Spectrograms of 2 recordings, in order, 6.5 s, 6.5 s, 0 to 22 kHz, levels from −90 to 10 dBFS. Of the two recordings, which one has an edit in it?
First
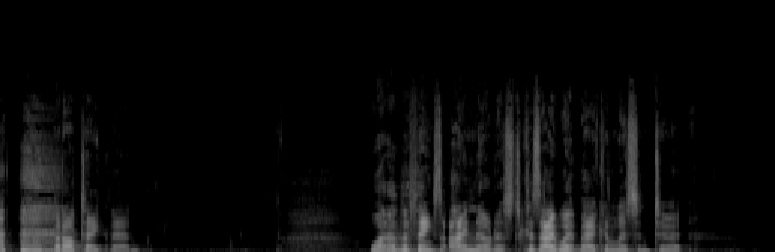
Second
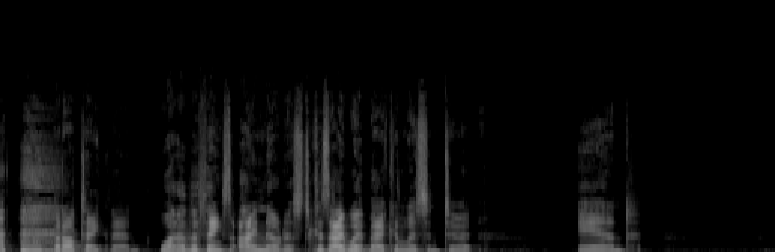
second; 1 cut; at 1.2 s

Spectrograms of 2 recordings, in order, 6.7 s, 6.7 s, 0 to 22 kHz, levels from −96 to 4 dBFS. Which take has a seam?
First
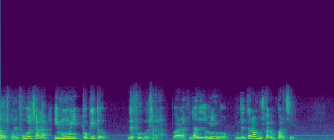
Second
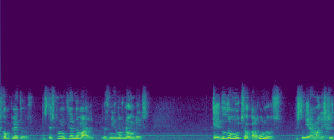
first; 3 cuts; at 1.0 s, 1.6 s, 3.3 s

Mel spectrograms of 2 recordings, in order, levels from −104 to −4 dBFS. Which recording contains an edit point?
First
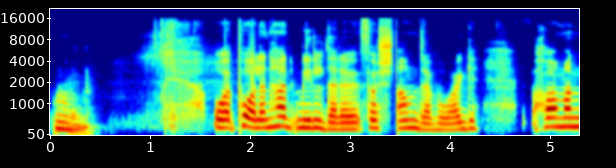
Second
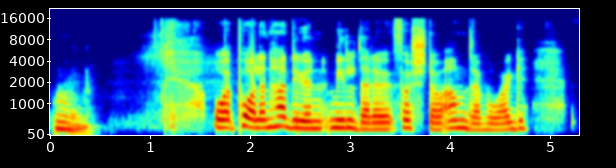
first; 2 cuts; at 2.4 s, 3.5 s

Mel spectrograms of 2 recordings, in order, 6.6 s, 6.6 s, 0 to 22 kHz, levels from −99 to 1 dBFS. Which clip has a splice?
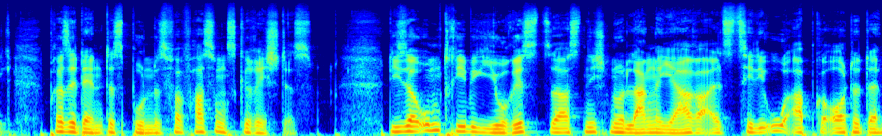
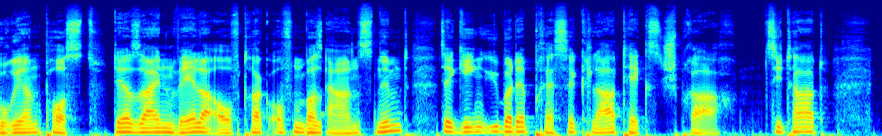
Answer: second; 2 cuts; at 2.4 s, 3.3 s

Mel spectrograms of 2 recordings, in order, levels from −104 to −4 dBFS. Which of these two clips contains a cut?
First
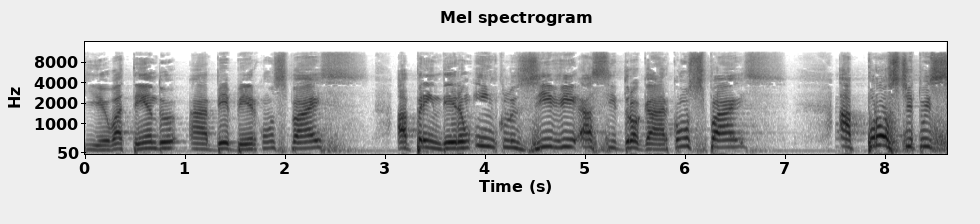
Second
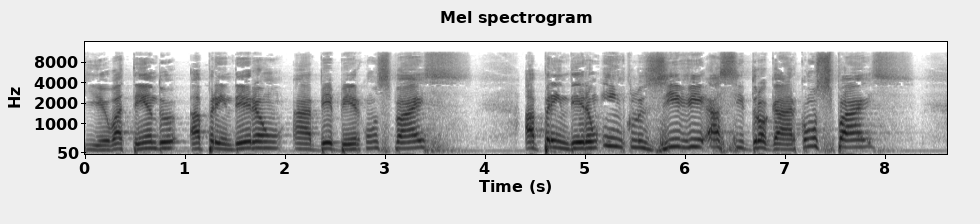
first; 3 cuts; at 1.0 s, 2.9 s, 7.5 s

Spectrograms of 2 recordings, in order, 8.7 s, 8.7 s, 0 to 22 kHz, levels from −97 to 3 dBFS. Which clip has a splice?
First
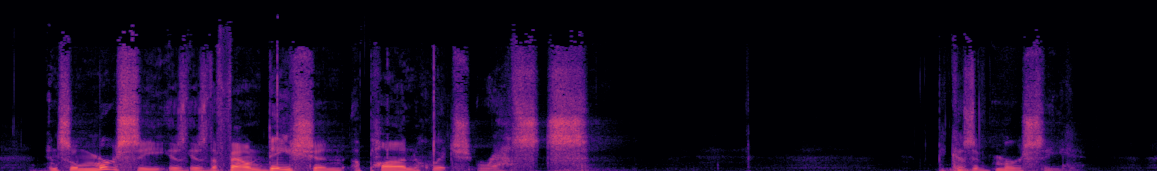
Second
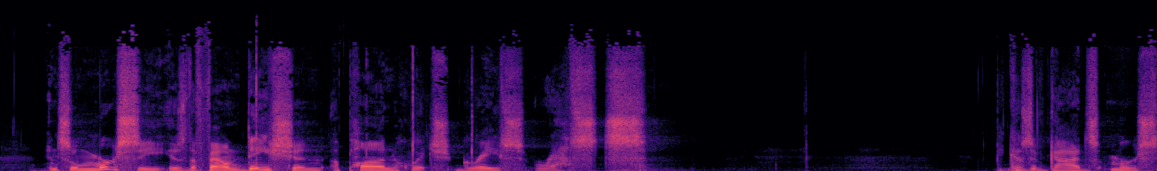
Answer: first; 3 cuts; at 1.4 s, 3.5 s, 7.4 s

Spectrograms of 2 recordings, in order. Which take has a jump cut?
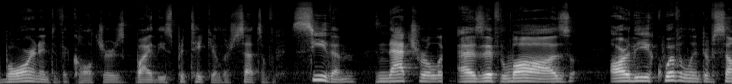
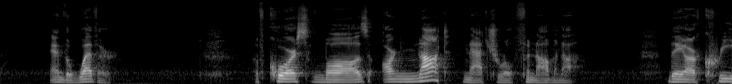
first; 5 cuts; at 1.4 s, 2.8 s, 3.8 s, 4.4 s, 5.0 s

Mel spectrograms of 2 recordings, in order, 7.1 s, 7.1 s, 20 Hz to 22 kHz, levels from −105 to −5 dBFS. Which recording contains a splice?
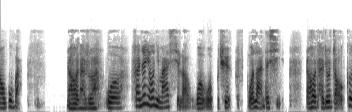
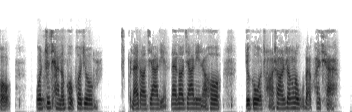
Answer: first; 2 cuts; at 2.1 s, 4.8 s

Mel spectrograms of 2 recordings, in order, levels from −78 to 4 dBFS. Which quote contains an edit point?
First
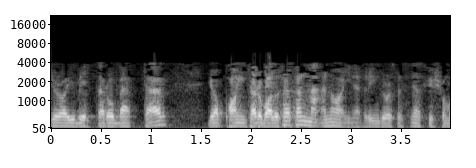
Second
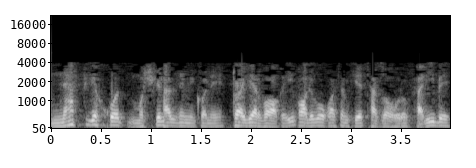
second; 3 cuts; at 1.1 s, 1.8 s, 2.4 s

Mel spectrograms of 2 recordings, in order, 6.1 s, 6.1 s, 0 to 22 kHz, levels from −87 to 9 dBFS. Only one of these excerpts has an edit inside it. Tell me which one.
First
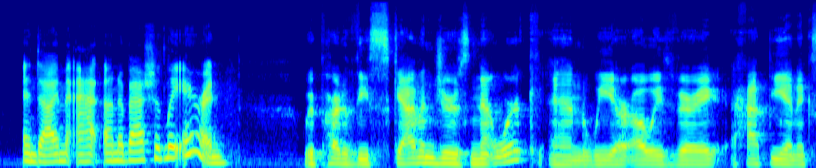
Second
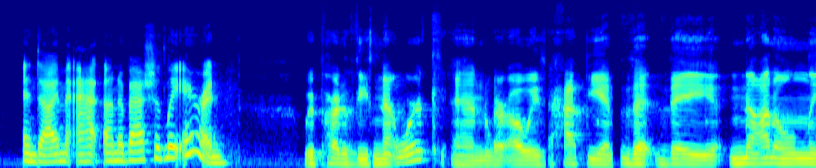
second; 4 cuts; at 2.8 s, 3.7 s, 4.1 s, 4.6 s

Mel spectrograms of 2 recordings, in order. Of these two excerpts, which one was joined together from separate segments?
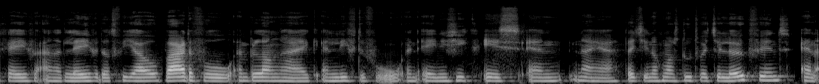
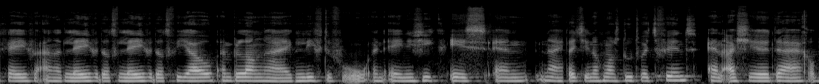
second; 5 cuts; at 1.2 s, 2.2 s, 3.0 s, 5.6 s, 6.6 s

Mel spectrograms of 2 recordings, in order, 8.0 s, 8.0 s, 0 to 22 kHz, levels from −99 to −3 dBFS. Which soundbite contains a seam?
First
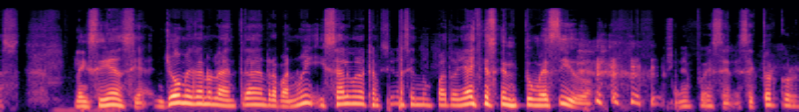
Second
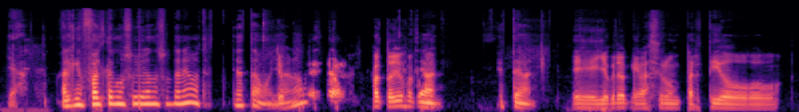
second; 1 cut; at 5.5 s

